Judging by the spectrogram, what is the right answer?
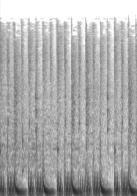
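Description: Psychedelic trance track playing at full beat: a steady four-on-the-floor kick drum, a little over two kicks a second, with a rolling bassline filling the gaps between kicks and ticking hi-hats on top.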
